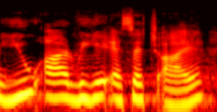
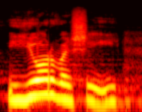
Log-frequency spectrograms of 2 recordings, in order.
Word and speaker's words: Urvashi: For example, I have a name U-R-V-A-S-H-I. It is not pronounced as Yorvashi. It is pronounced as Urvashi.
